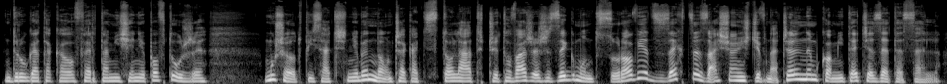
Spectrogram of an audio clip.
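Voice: mid-range voice, expressive, normal speed, darkish tone, dry recording, studio quality, natural voice. A narrator voicing a hungry, displeased husband, a party official who talks gloomily and sourly. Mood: sour, pressing. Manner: sour, gloomy muttering. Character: grumpy middle-aged male official, husband.

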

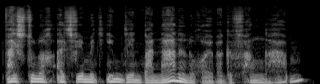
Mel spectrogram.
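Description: A man voicing a small, excitable female furry animal with a squeaky, piping voice in an audiobook. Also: fast, slightly rough, no echo, clean studio sound, full character voice. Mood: wistful. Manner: excitable and dramatic. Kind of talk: audiobook character voice.

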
